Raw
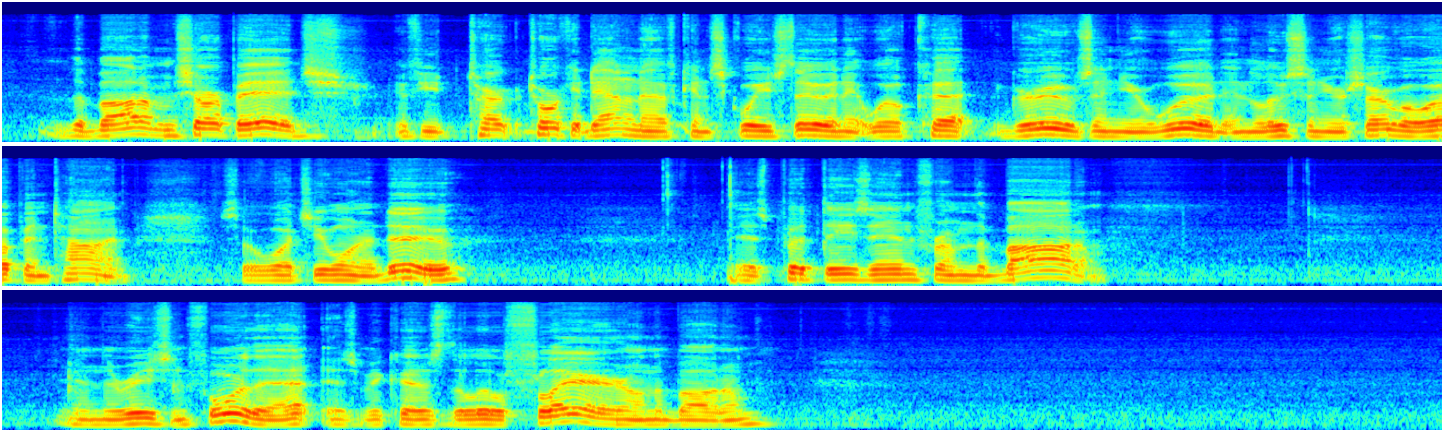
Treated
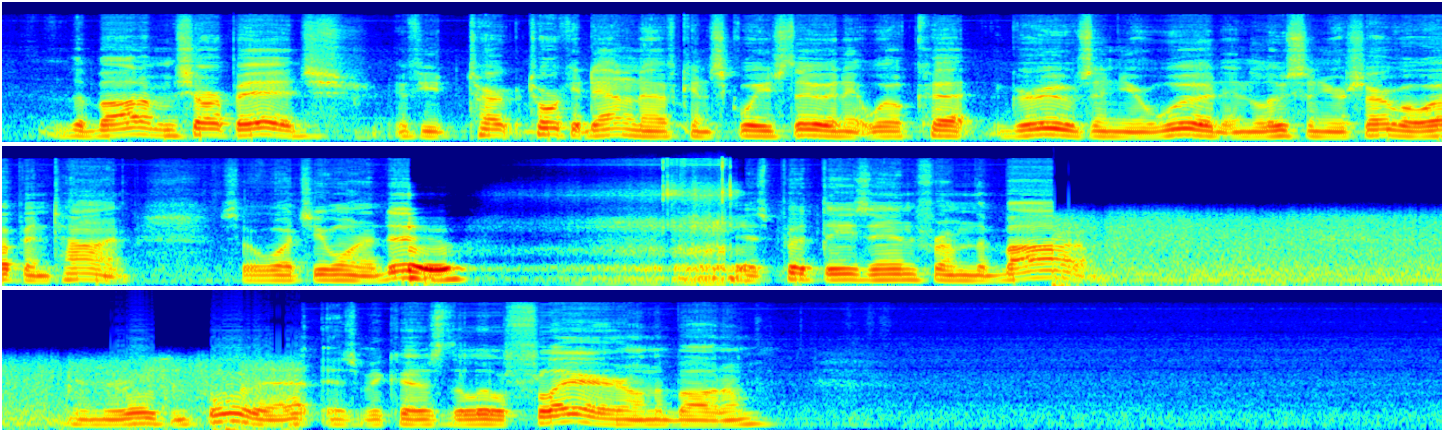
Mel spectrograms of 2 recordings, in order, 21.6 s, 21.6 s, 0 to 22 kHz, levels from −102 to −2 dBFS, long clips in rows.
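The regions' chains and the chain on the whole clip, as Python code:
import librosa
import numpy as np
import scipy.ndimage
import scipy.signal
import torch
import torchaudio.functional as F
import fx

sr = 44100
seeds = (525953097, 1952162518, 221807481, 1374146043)

y = fx.chain(x, sr, fx.env_lowpass_down(base_hz=910.0, full_db=-18.5),
    fx.ripple_eq(per_octave=0.74, db=18),
    fx.pre_swell(db_per_s=26.0), at=(9.24, 10.93))
y = fx.chain(y, sr, fx.delta_mod(bps=16000, step_db=-33.0),
    fx.clip_hard(threshold_db=-17.5), at=(12.46, 15.91))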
